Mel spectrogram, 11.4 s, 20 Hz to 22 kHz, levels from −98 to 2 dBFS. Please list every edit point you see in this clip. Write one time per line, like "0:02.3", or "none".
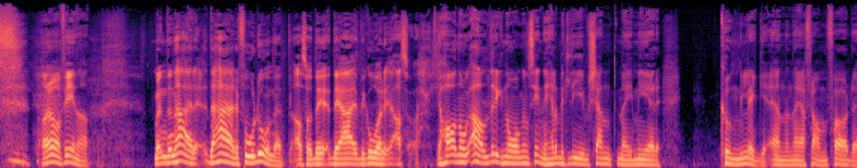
none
